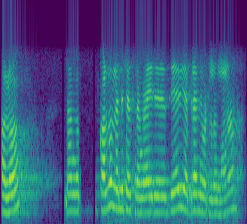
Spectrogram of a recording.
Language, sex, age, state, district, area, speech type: Tamil, female, 45-60, Tamil Nadu, Cuddalore, rural, conversation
